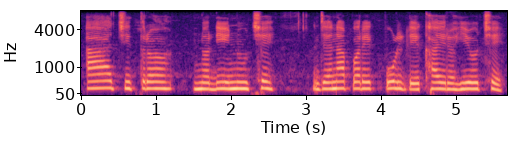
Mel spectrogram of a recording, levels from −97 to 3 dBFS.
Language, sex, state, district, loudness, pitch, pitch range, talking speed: Gujarati, female, Gujarat, Valsad, -12 LUFS, 230 Hz, 225-240 Hz, 115 wpm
